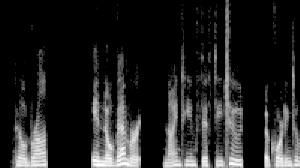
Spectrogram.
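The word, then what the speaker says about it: Pilbara: It is pronounced as syllables Pilbr.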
